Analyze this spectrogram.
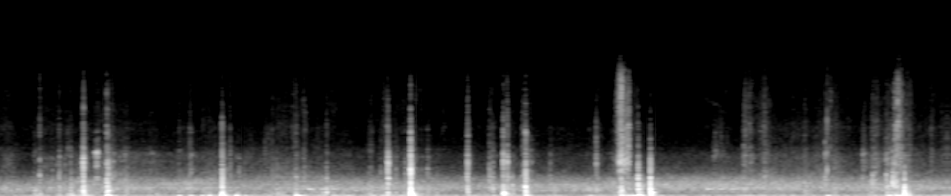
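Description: Scattered clicks and knocks of a plastic bilge hatch cover being worked loose and lifted open on a fibreglass boat deck, with corrugated hoses being pushed aside; a few sharper knocks stand out, about a second, four seconds, six seconds and nine seconds in.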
